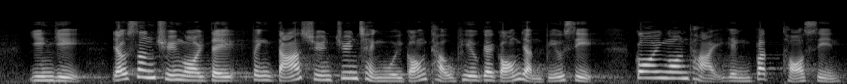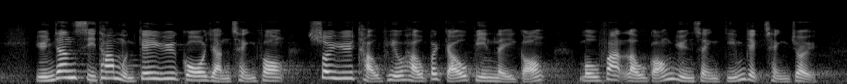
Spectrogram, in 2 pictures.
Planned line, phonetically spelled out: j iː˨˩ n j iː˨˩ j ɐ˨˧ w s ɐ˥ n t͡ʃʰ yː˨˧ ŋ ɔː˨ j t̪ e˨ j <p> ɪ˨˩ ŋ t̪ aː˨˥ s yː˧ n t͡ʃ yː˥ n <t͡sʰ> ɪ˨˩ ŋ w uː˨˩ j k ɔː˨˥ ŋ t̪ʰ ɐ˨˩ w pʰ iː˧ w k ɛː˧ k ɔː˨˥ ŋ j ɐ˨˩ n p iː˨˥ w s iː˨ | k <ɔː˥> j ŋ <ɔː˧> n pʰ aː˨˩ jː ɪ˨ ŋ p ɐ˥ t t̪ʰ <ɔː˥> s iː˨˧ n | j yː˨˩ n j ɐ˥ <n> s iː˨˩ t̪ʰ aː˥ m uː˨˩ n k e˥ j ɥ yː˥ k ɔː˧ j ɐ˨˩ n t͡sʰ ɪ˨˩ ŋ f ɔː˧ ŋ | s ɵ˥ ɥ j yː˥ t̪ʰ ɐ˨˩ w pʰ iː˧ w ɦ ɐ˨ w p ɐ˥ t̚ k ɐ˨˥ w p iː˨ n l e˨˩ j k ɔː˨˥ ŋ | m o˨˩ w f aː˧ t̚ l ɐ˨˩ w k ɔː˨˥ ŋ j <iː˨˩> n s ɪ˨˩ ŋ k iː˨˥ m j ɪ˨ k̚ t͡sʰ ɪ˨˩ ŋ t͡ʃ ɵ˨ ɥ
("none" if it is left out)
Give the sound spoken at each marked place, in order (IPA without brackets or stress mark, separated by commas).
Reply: p, t͡sʰ, ɔː˥, ɔː˥, ɔː˨˥, n, yː˨˩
